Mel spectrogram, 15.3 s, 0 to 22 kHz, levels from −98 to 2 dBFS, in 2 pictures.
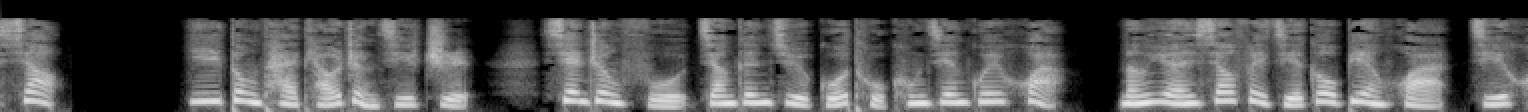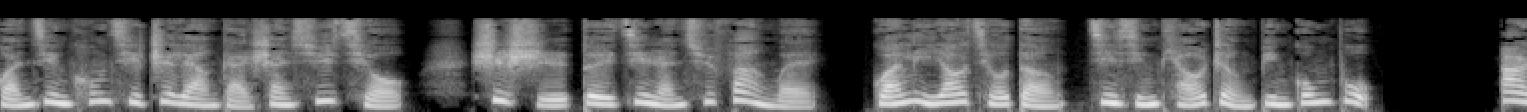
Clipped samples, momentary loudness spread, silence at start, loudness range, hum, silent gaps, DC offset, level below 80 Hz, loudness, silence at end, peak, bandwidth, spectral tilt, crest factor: under 0.1%; 6 LU; 0 s; 2 LU; none; 0.45-0.86 s, 14.63-15.04 s; under 0.1%; -56 dBFS; -20 LUFS; 0 s; -2 dBFS; 12 kHz; -4.5 dB/octave; 16 dB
